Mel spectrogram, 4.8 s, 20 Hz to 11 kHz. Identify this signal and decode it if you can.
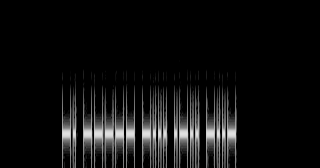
Morse code, heard as a keyed tone, about 30 wpm, 700 Hz. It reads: N0BLX
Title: USA Call Signs Repeated 2x 30wpm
